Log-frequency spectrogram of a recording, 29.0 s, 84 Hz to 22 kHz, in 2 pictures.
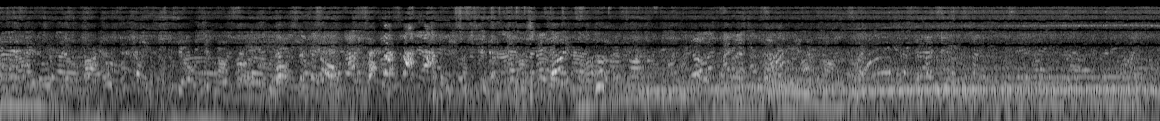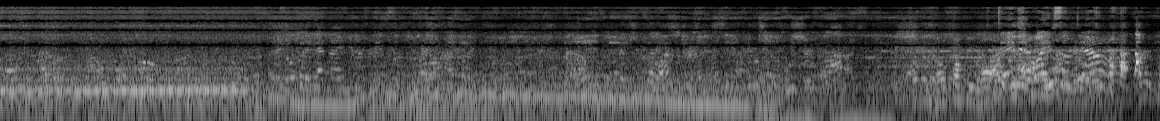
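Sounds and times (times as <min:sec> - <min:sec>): bus engine droning: 0:00.0 - 0:29.0.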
